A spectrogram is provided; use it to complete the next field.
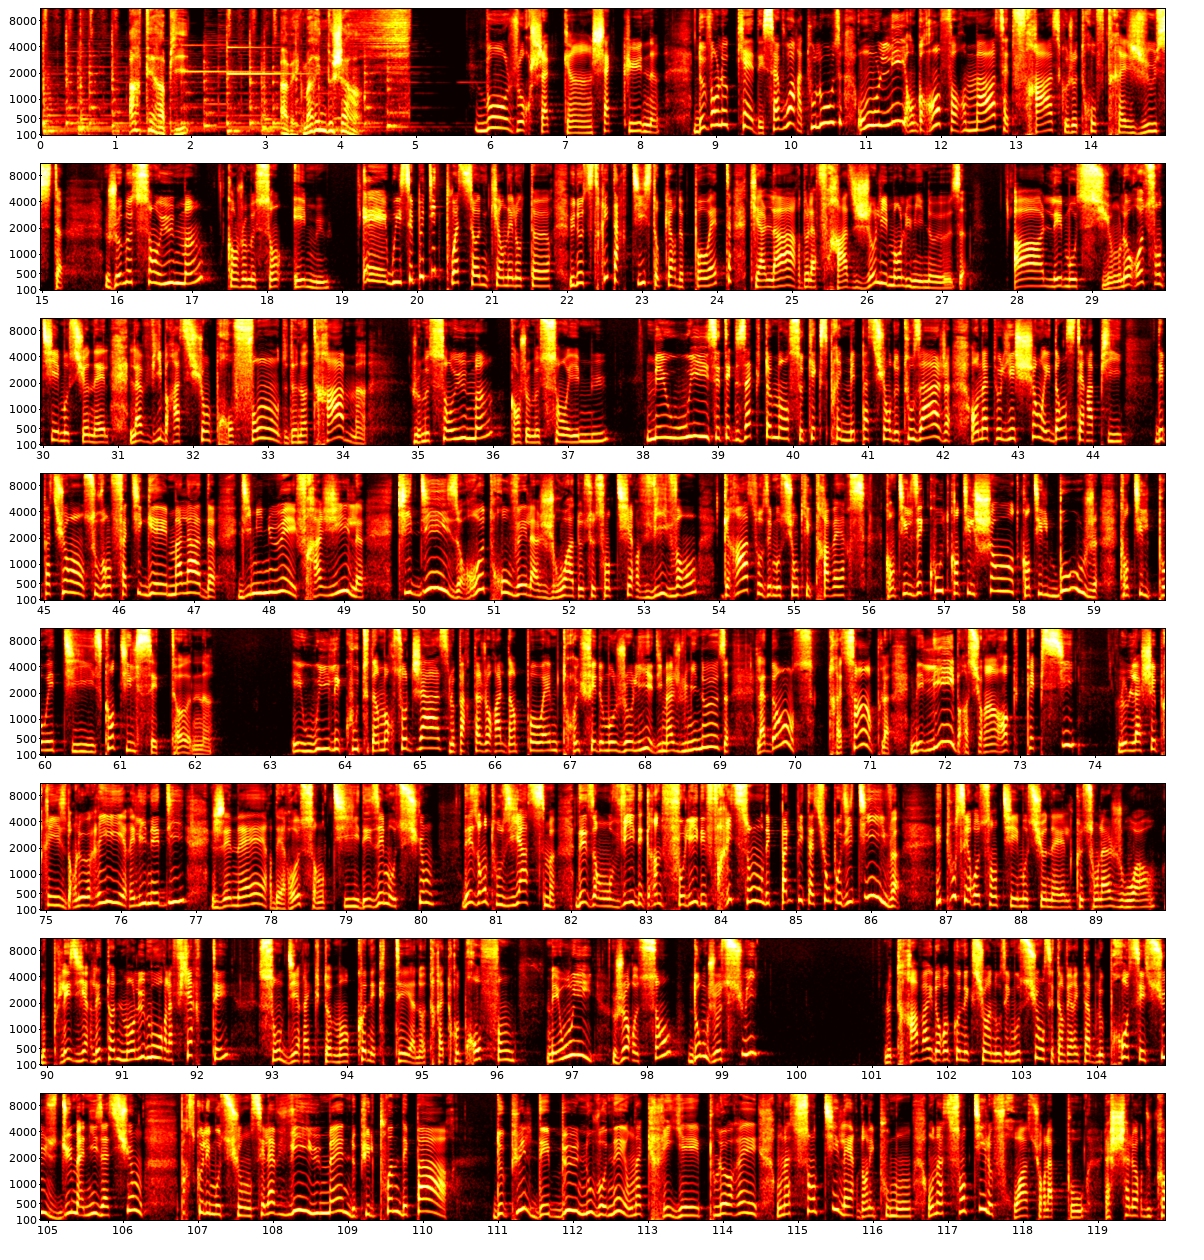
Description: Une émission présentée par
